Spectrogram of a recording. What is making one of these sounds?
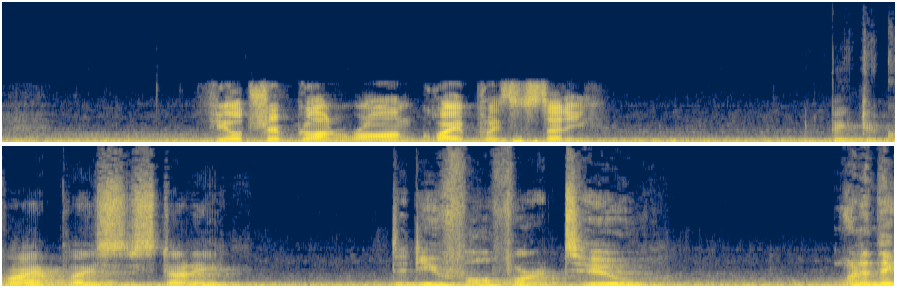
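A young man speaks with agitation, close by.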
